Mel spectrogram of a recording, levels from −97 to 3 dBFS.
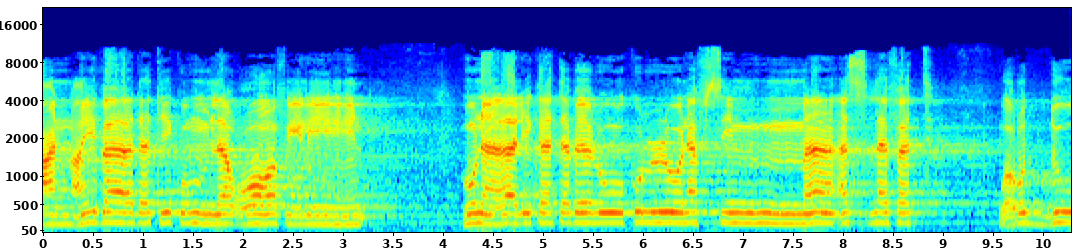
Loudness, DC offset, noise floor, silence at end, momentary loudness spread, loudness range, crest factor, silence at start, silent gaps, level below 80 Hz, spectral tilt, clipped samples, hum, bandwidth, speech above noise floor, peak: -18 LUFS; under 0.1%; -46 dBFS; 0 s; 11 LU; 2 LU; 18 dB; 0 s; none; -60 dBFS; -3.5 dB/octave; under 0.1%; none; 11 kHz; 26 dB; -2 dBFS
